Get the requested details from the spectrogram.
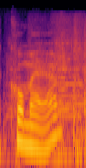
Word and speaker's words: Comber: Un trio di Glasgow, appunto, anche loro, si scrive Comber, ma da quel che ho capito si pronuncia Comber, non so la B dove finisce.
